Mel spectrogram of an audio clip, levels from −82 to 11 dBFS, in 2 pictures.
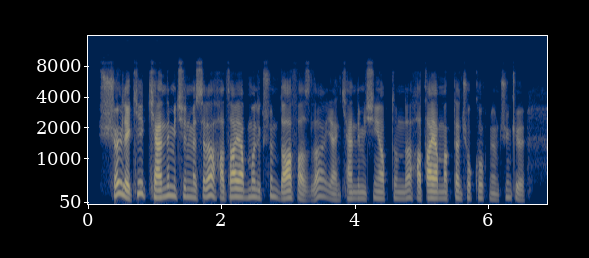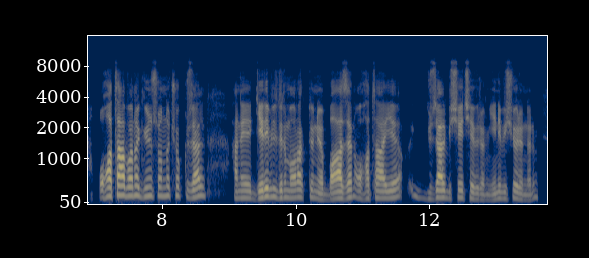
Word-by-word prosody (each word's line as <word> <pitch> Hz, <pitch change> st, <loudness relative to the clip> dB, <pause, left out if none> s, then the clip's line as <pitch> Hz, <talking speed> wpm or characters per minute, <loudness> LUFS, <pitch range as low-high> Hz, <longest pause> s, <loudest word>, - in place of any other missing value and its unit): Şöyle -, -, +3 dB
ki, 245 Hz, 0 st, -4 dB
kendim 170 Hz, +5 st, +4 dB
için, 180 Hz, -1 st, -5 dB
mesela, 175 Hz, +5 st, 0 dB
hata 170 Hz, +4 st, +2 dB
yapma 165 Hz, +1 st, +2 dB
lüksüm 170 Hz, 0 st, -10 dB
daha 150 Hz, +3 st, +6 dB
fazla. 110 Hz, -, -5 dB
Yani, 120 Hz, -6 st, -6 dB
kendim 135 Hz, +3 st, -5 dB
için 140 Hz, +3 st, -5 dB
yaptığımda 135 Hz, +2 st, -6 dB
hata 145 Hz, +1 st, +3 dB
yapmaktan 140 Hz, +1 st, +2 dB
çok 145 Hz, +4 st, -10 dB
korkmuyorum 125 Hz, -5 st, -11 dB
çünkü 160 Hz, -1 st, -9 dB, 0.5 s
o -, -, -2 dB
hata 205 Hz, +2 st, +8 dB
bana 195 Hz, +2 st, +2 dB
gün 185 Hz, +1 st, -4 dB
sonunda 195 Hz, +2 st, -6 dB
çok 195 Hz, -2 st, -9 dB
güzel, 170 Hz, +5 st, -1 dB, 0.4 s
hani, 150 Hz, 0 st, -4 dB
geri 155 Hz, +7 st, +3 dB
bildirim 160 Hz, -2 st, -6 dB
olarak 155 Hz, +1 st, -2 dB
dönüyor. 120 Hz, -9 st, -5 dB
Bazen 145 Hz, +5 st, +3 dB
o 145 Hz, -2 st, -6 dB
hatayı 145 Hz, +3 st, -2 dB, 0.2 s
güzel 155 Hz, -1 st, +1 dB
bir 140 Hz, -, -9 dB
şeye 155 Hz, +2 st, -1 dB
çeviriyorum, 120 Hz, -7 st, -6 dB
yeni 130 Hz, +6 st, -7 dB
bir -, -, -8 dB
şey 145 Hz, +1 st, -5 dB
öğreniyorum 120 Hz, +4 st, -8 dB
150 Hz, 185 wpm, -24 LUFS, 135-175 Hz, 0.5 s, hata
